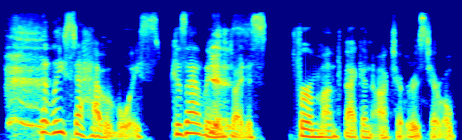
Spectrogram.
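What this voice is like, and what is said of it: Raspy, low voice. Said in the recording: “it's so raspy. Like when I talk like 3 days straight ... my voice gets super raspy ... I sound like a man”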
